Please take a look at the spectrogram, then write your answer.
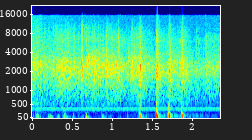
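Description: Church congregation applause, a light scatter of claps that builds into several louder, sharper claps toward the end over a steady room tone.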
